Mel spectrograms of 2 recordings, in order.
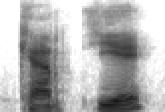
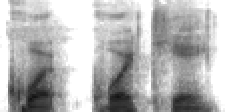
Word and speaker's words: Quartier: brand from Montreal called Cartier. I think I said that wrong. I think it's right. Quartier. Quartier. Yeah, so it's spelled like quarter. Quarter. Yeah, basically with an I instead of just the E.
